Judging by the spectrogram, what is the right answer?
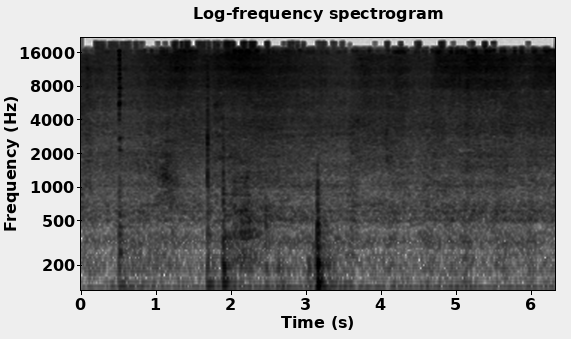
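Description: Tomato paste sizzles steadily in a pan while shepherd's pie is being cooked, a constant soft hiss broken by a few sharp clicks and scrapes of stirring.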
